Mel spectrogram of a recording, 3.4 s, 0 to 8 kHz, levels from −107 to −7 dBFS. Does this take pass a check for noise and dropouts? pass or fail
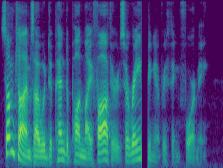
fail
